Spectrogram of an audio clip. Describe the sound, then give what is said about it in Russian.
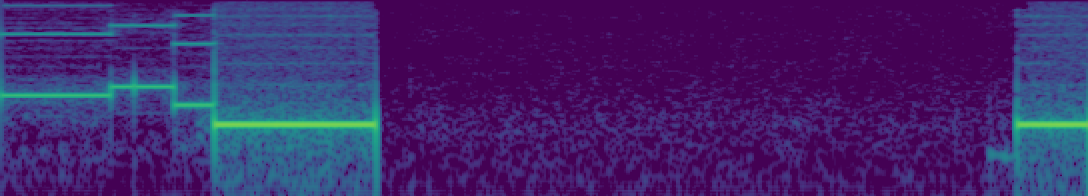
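Line tones as a telephone call is transferred to the contracts department: a few stepped electronic tones lead into a steady held tone, then a long silence, and the steady tone returns at the end. “Секунду, я переключу вас к контрактному службу.”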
